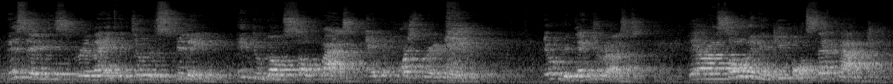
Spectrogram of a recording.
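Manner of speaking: ordinary delivery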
